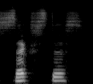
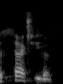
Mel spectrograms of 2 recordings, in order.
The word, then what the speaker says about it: Sextus: SCP-2229 is a telepathic entity that self-identifies as Sextus from Pilus Trio, Legate of Ursa Major, to the Senate and People of Rome. Hey, what? Sexist or sexist? Sextus. How's this spelled? Sex, T-U-S. Oh, Sextus.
